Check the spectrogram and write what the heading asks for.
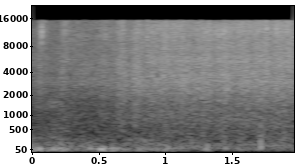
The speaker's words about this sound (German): Und die Rosen noch ein bisschen Wasser geben hier. Die fangen jetzt nämlich auch an zu blühen.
